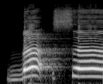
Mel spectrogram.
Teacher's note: آگے بأساء، با میں پھر جھٹکا دیں گے کیونکہ حمزہ کے اوپر پھر سکون ہے. اس کے بعد سا میں مد کر رہے ہیں تو 3 سے 4 الف کھینچیں گے، یہ مد ہے، مد متصل.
